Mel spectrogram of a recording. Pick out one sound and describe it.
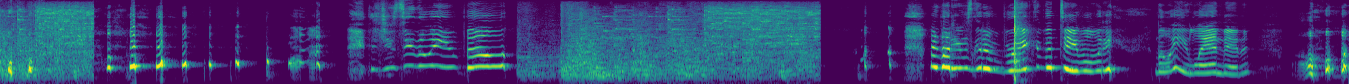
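A young woman laughs loudly close to a microphone.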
